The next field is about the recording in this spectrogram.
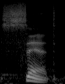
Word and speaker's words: scent: Which letter is silent, think about this, in the word sent, S-C-E-N-T? Is it the S or the C?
